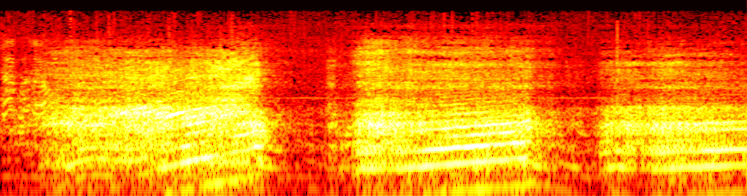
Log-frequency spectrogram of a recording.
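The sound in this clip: A car speeds off fast up a side road, its engine roaring loudly in three long surges separated by two brief dips, like gear changes.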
